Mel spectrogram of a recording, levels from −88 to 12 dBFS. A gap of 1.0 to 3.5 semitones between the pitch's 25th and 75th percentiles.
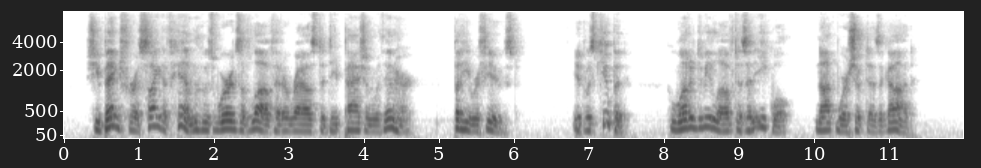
No: average, 4.6 semitones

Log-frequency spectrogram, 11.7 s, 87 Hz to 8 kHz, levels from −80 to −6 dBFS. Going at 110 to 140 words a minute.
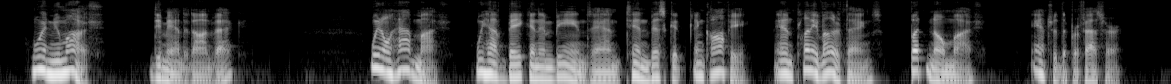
No: average, 155 wpm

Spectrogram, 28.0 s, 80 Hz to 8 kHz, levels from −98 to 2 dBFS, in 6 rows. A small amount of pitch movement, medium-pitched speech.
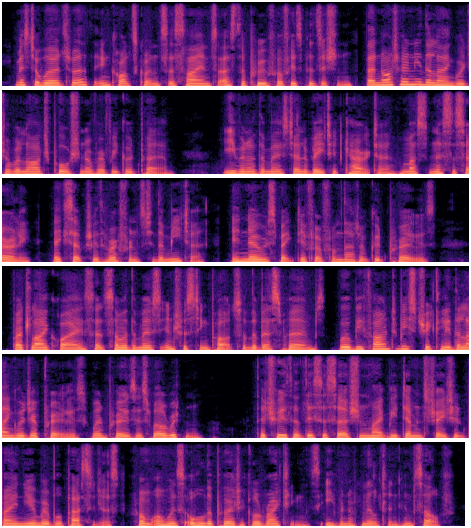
Yes: narrow, 2.0 semitones; medium, 175 Hz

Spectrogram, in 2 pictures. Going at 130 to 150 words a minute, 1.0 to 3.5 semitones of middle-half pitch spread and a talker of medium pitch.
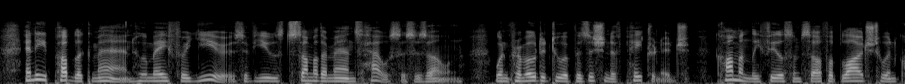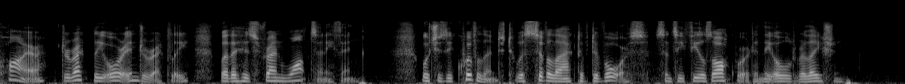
No: average, 180 wpm; average, 2.9 semitones; medium, 150 Hz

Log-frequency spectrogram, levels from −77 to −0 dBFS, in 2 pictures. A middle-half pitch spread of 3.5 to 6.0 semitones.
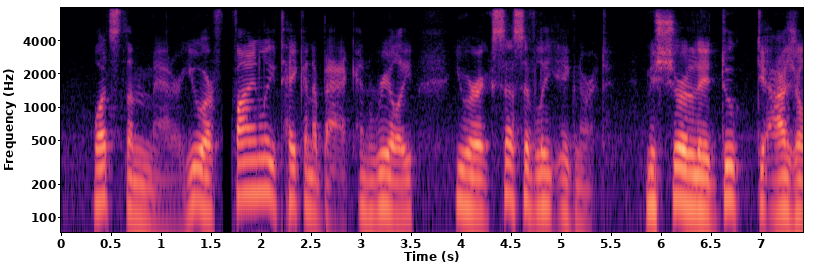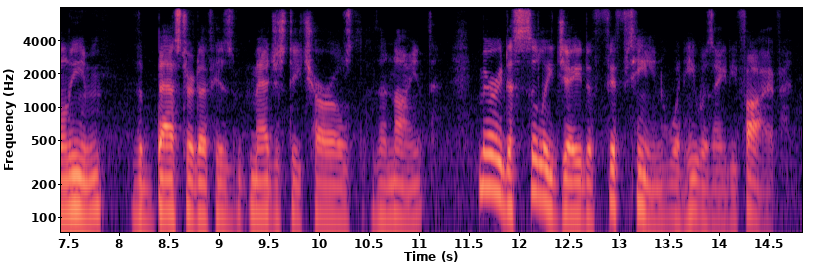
Yes: average, 4.9 semitones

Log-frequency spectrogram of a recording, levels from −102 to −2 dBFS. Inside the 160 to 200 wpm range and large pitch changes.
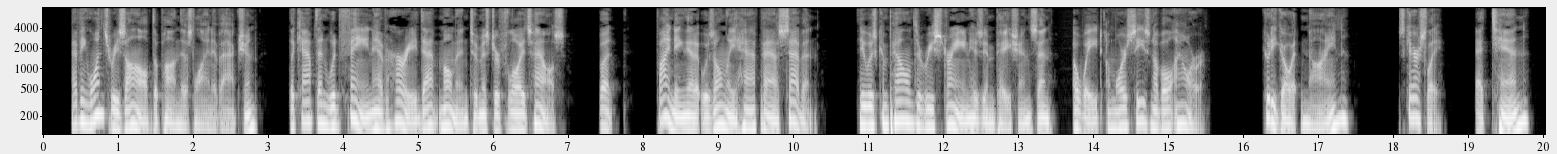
No: average, 150 wpm; wide, 8.2 semitones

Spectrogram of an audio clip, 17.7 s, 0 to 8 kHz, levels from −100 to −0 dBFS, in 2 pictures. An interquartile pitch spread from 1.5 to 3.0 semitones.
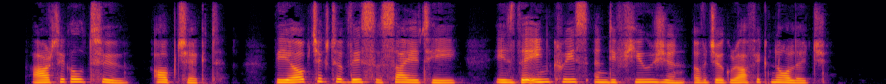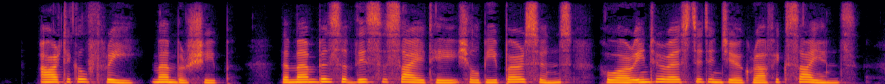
Yes: narrow, 2.4 semitones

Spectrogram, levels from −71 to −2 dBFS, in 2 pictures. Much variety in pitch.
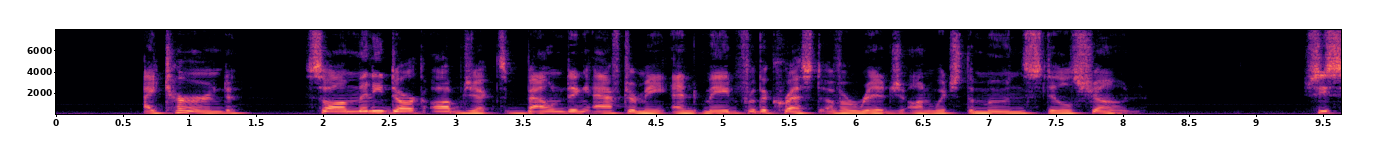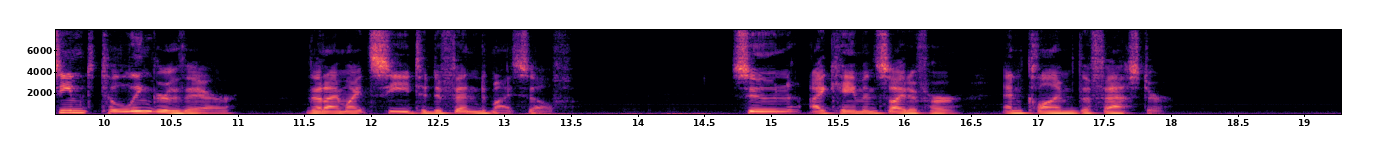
No: average, 3.0 semitones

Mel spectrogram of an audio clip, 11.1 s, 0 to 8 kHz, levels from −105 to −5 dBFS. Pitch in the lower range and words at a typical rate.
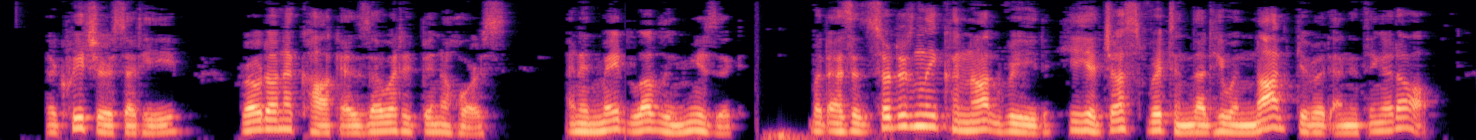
No: low, 125 Hz; fast, 215 wpm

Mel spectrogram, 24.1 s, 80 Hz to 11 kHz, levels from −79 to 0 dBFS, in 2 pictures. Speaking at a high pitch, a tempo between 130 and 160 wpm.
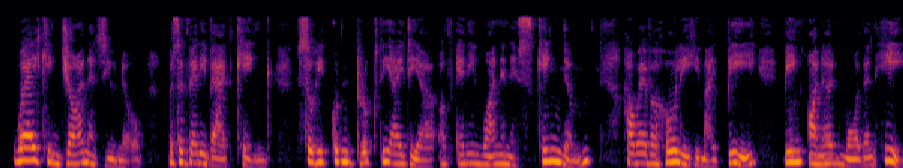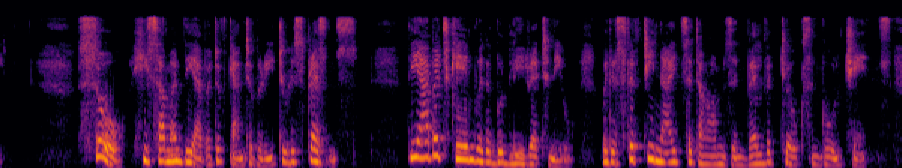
Yes: high, 200 Hz; average, 155 wpm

